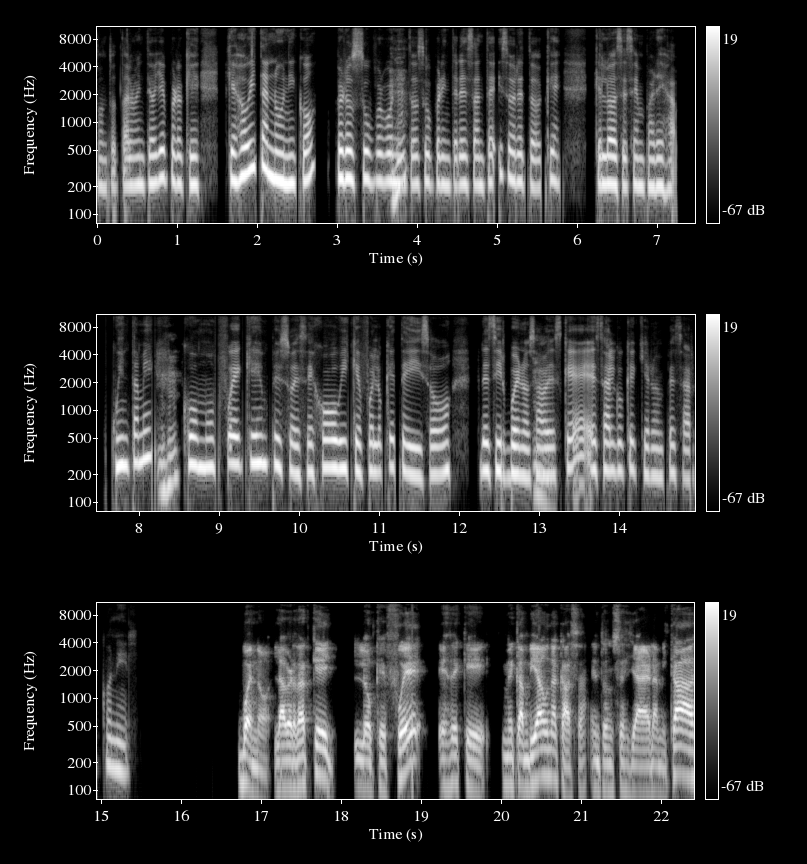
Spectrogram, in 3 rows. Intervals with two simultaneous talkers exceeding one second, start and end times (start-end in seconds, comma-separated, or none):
none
